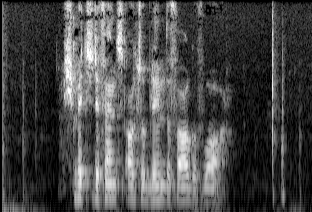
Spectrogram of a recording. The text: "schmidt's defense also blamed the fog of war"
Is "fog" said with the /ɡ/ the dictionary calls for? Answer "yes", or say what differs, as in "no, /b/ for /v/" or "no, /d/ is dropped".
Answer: yes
